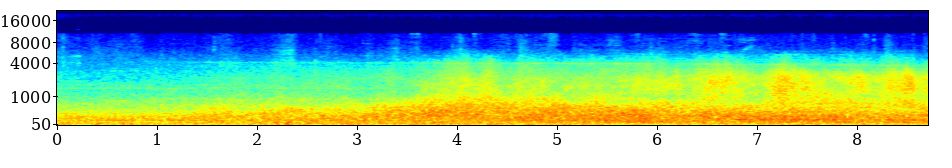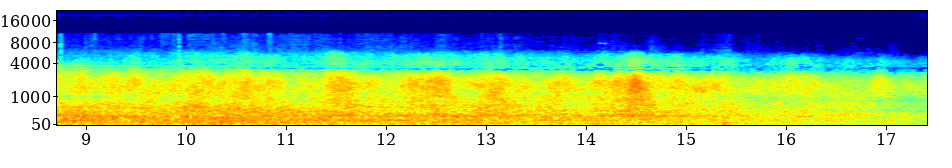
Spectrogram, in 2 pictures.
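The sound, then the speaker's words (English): A steady, loud airplane engine roar during flight, a broad rumbling drone with a thin high whine running through it, holding constant throughout with no voices. “Sit back and enjoy your flight.”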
